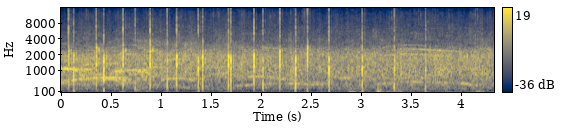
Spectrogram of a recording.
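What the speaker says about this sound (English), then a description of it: "Let's give Tawnytown a round of applause." An audience at a 2018 business challenge event gives a round of applause, with sharp individual claps standing out over a steadier wash of clapping that lasts a few seconds.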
